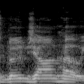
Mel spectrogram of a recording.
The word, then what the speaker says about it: Bong Joon-ho: Is that Bong Joon-ho? I'm saying his name wrong. – That is Bong Joon-ho, yes.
